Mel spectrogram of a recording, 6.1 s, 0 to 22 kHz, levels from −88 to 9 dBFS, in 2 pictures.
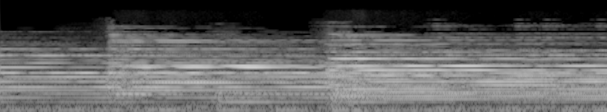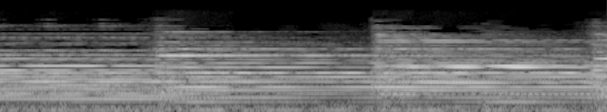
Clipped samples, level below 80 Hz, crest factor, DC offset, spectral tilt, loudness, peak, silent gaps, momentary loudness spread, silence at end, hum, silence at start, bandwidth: under 0.1%; -42 dBFS; 14 dB; under 0.1%; -0.5 dB/octave; -14 LUFS; -2 dBFS; none; 8 LU; 0 s; none; 0 s; 12 kHz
